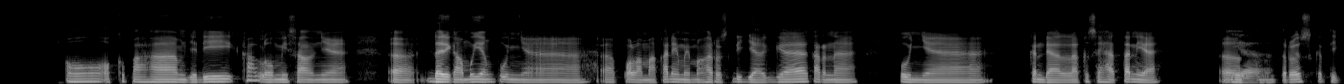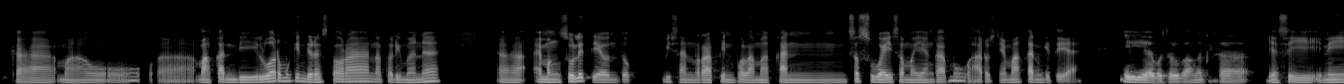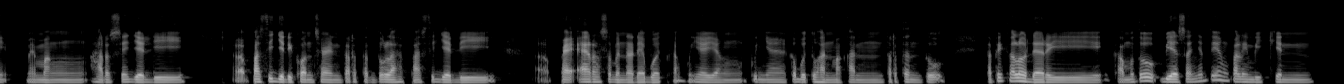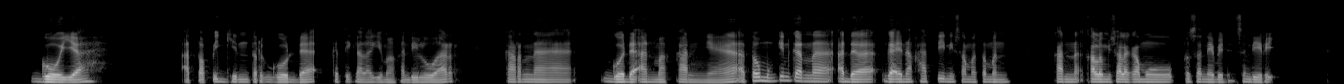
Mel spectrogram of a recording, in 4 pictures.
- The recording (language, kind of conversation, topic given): Indonesian, advice, Bagaimana saya bisa tetap menjalani pola makan sehat saat makan di restoran bersama teman?
- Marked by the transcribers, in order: other background noise; in English: "concern"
